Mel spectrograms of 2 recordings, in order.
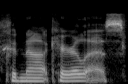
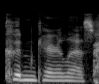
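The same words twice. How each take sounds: First: "Could not care less" slowed, every word spelled out; "Could not care less" drawn out for emphasis; emphatic repeat. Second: Said in the usual way. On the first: Real, not acted. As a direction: lean on "not" and "care", slowly and flatly.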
